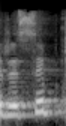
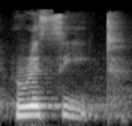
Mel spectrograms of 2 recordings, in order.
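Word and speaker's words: receipt: आज से कोई भी इसे रिसिप्ट नहीं बोलेगा, इट इज़ रिसीट।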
